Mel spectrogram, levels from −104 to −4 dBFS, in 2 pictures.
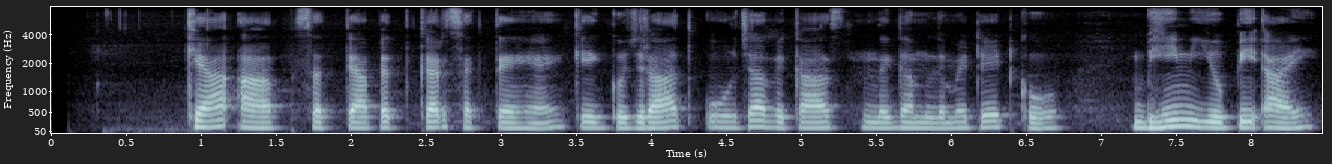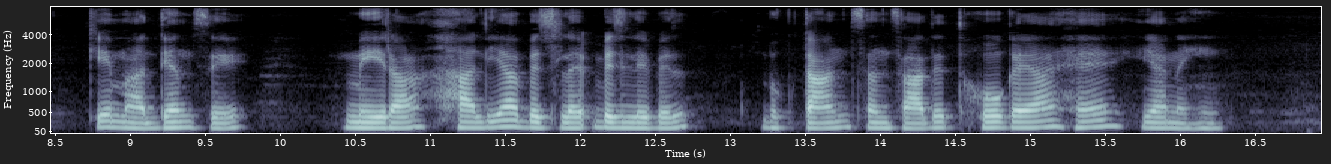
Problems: constant background noise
